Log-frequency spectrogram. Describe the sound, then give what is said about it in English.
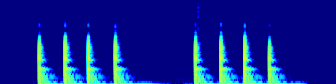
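Two sets of four firm knocks on the wooden door of a little white house in the forest as Snow White knocks, evenly spaced with a short pause between the groups, clear with no voices. “She knocked at the door.”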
